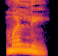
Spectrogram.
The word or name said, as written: ಮಲ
